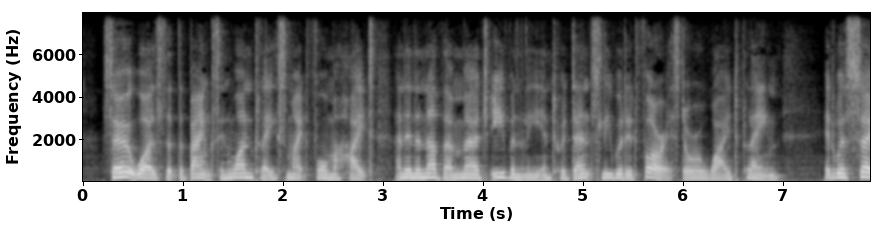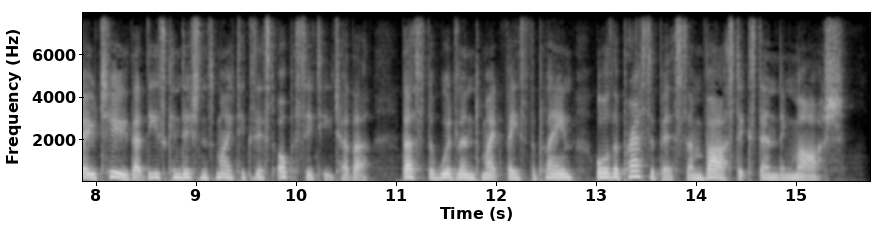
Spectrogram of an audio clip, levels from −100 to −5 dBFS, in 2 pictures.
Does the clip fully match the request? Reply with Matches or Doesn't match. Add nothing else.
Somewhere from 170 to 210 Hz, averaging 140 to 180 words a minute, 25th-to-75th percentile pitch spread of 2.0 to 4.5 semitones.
Doesn't match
